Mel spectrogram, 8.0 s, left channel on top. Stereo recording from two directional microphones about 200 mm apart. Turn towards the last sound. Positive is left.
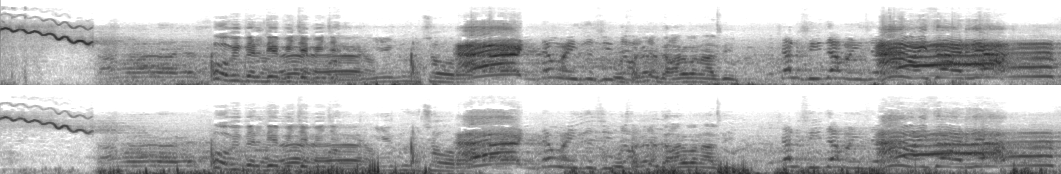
turn(degrees=-60)  # may be behind; listen again after turning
